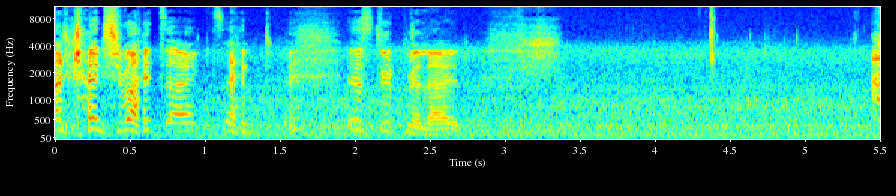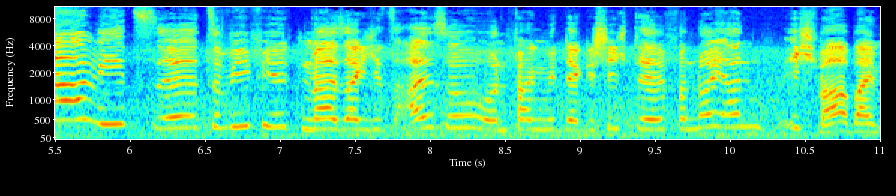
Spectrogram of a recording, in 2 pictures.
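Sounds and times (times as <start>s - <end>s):
speech: 0.0s - 3.2s, 5.8s - 10.9s
road traffic with deep engine rumble: 0.0s - 10.9s.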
